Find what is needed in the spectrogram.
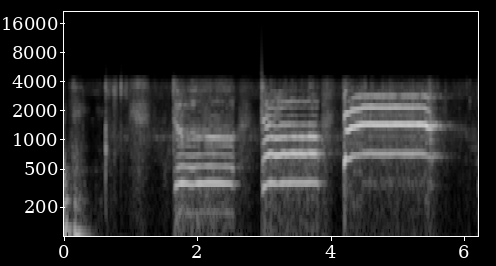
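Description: A woman's voice note played back through a phone, singing three separate held notes that step up in pitch, the last the highest and held longest. The sound is thin, phone-recording quality.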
